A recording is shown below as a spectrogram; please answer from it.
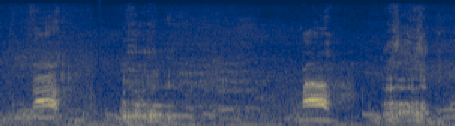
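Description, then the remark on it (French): A walrus gives two loud, bellowing calls a few seconds apart, each a short harmonic bawl, with lower grumbling and rumbling sounds continuing in between. “c'est qu'il y avait effectivement une reconnaissance entre la mère et le jeune morse extrêmement efficace.”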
